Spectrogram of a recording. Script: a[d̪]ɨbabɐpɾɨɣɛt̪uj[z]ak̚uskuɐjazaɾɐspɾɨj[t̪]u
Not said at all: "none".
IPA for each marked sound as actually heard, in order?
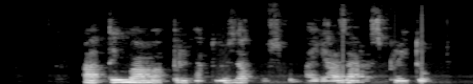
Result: t̪, z, d̪

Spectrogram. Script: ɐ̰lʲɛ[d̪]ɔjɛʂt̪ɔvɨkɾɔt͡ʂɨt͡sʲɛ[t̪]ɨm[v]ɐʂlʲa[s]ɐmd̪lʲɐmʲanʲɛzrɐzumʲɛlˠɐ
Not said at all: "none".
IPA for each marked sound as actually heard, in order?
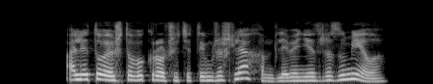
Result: t̪, t̪, ʐ, x

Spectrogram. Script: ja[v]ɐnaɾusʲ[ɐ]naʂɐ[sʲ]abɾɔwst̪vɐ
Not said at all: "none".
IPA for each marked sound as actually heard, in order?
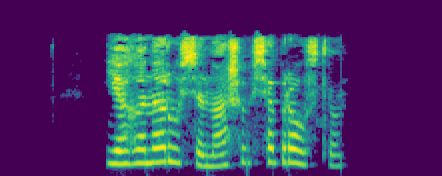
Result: ɣ, ɐ, sʲ

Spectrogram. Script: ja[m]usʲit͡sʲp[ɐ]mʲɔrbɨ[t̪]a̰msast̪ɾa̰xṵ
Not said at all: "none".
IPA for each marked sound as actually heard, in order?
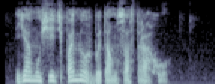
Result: m, a, t̪

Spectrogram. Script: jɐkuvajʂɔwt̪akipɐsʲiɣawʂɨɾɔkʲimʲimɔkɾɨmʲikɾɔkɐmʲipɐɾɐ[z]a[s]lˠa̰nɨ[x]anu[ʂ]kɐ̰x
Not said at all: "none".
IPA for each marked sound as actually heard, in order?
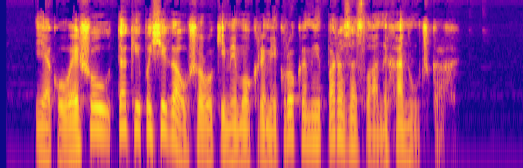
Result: z, s, x, t͡ʂ

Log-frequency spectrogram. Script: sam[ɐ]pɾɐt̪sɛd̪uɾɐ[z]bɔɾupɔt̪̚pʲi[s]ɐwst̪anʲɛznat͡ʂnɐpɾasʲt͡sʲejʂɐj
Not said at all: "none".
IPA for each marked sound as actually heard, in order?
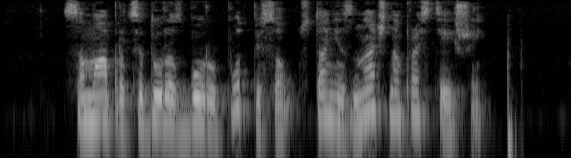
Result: a, z, s

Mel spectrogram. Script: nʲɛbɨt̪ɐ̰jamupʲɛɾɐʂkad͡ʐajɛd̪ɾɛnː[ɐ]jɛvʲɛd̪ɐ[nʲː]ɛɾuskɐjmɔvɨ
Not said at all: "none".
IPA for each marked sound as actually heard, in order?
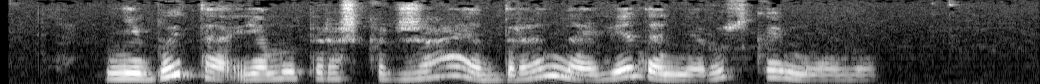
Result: ɐ, nʲː

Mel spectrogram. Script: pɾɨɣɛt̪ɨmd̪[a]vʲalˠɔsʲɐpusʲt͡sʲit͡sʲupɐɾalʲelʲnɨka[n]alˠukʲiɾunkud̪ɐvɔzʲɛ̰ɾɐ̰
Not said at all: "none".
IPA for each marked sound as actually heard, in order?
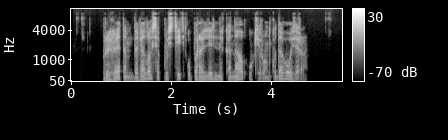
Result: ɐ, n

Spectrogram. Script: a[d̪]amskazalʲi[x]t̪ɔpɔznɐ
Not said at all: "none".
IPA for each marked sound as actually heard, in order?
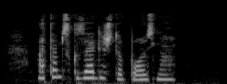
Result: t̪, ʂ

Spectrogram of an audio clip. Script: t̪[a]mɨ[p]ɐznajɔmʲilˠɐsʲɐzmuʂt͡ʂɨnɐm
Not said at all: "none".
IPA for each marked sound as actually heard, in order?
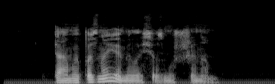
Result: a, p

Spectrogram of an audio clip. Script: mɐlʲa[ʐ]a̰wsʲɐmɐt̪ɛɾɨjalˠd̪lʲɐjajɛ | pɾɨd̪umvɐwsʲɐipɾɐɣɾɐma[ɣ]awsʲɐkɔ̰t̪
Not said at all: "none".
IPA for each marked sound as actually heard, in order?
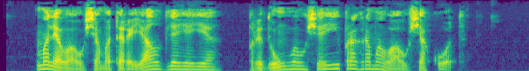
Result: v, v

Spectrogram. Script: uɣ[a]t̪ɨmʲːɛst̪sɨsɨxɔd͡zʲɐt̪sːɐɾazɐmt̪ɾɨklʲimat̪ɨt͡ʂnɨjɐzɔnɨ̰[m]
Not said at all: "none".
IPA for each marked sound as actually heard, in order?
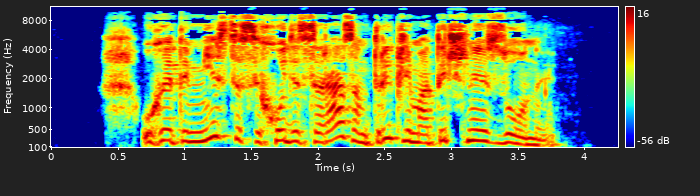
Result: ɛ, none

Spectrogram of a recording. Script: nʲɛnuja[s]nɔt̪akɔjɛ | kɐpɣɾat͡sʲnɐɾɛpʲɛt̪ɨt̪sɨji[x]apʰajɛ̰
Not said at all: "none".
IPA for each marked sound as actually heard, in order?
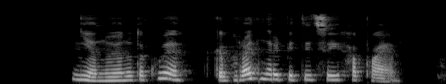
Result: none, x

